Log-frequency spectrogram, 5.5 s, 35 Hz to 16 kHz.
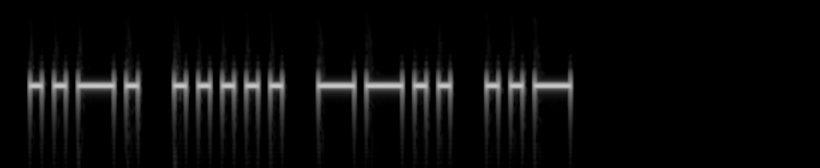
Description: Morse code, heard as a keyed tone, about 15 wpm, 700 Hz. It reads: F5ZU
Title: DXCC-100 Call Signs - 4 Characters - Repeated 3x - 15wpm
